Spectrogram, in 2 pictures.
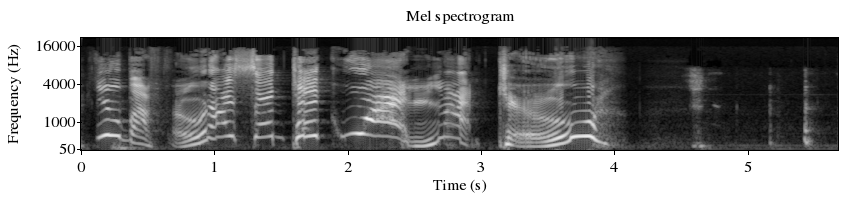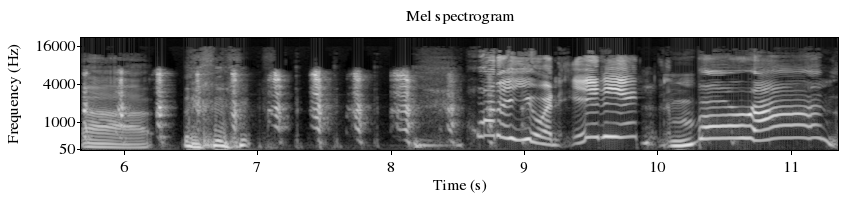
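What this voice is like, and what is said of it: Menacing cartoon villain voice. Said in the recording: “in my Skeletor voice”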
